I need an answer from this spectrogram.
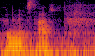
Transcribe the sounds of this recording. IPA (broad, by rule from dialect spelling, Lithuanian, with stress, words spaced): ɐdʲmʲɪnʲɪˈstrɑːt͡sʲɪjoːs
